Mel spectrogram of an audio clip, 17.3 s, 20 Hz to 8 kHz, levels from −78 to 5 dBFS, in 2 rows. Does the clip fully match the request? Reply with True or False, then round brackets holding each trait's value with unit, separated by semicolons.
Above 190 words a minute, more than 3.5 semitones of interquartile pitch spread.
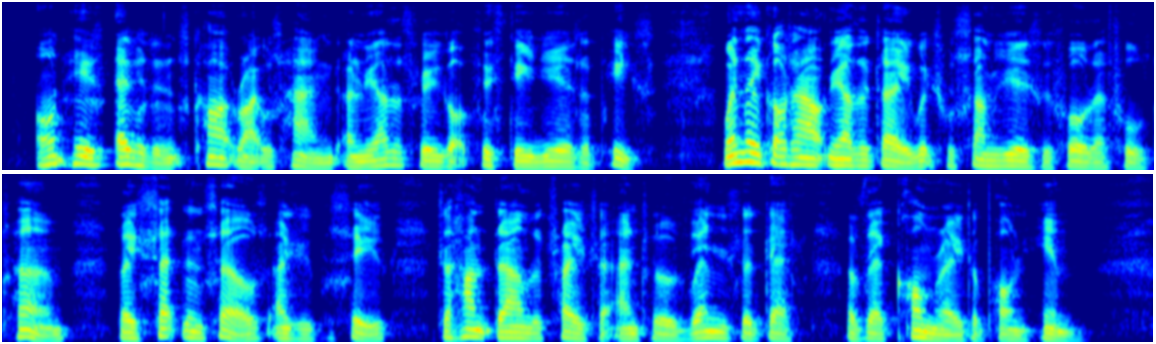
False (175 wpm; 4.4 semitones)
